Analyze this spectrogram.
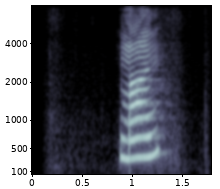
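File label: "men2", Mandarin Chinese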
